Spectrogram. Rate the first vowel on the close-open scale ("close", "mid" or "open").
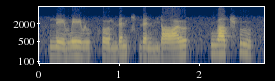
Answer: mid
